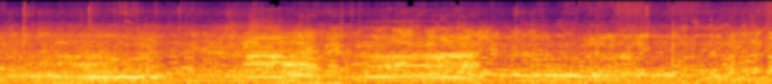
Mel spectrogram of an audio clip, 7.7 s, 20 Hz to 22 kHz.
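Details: Sahiwal bull calves at a cattle market in Aftabganj, Mymensingh, Bangladesh, 27 September 2025; several drawn-out moos with arched harmonics rise and fall amid constant crowd chatter and bargaining voices.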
